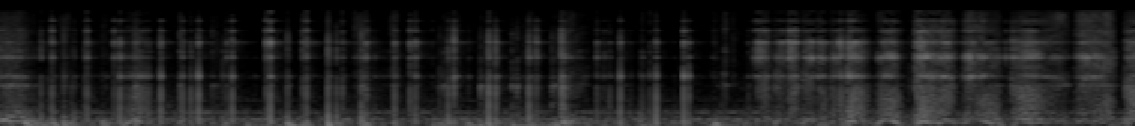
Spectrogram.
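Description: A fingernail taps rapidly on a small ribbed glass footed dish on a gold stem, holding white contents, giving many quick, bright glassy clicks with almost no ring. Near the end the taps give way to brighter, scratchy, tinkling sounds.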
